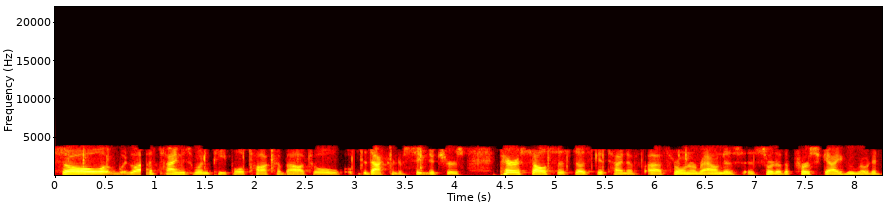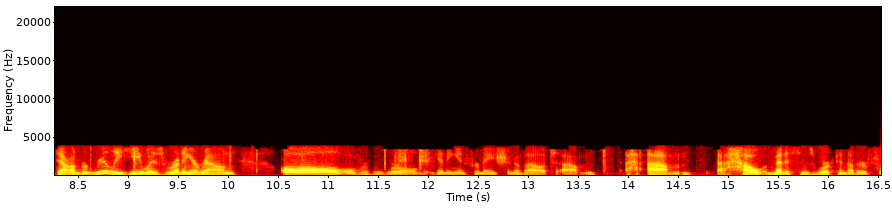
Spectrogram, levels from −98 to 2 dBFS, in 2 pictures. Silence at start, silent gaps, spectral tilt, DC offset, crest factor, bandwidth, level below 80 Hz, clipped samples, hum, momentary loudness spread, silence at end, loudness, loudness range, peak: 0 s; none; -10 dB/octave; under 0.1%; 20 dB; 4 kHz; -60 dBFS; under 0.1%; none; 12 LU; 0.05 s; -26 LUFS; 5 LU; -6 dBFS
